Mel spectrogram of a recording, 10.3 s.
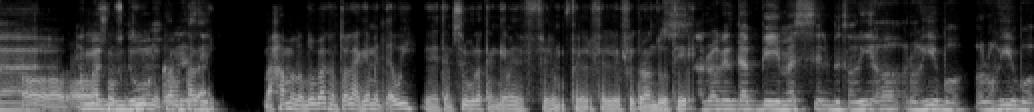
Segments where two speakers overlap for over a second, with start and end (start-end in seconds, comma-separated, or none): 0.6-2.1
